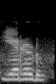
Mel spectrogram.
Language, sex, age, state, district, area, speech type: Kannada, female, 30-45, Karnataka, Bidar, rural, read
